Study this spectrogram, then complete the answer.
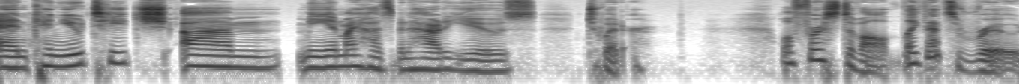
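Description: Recorded very cleanly against a silent background, a man with a fairly high pitch talks at a fairly slow pace in an energetic, animated tone, with ordinary pitch variation and a dry, close sound with no echo. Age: 30s. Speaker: creative studio owner and artist. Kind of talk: casual interview chat. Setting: studio.

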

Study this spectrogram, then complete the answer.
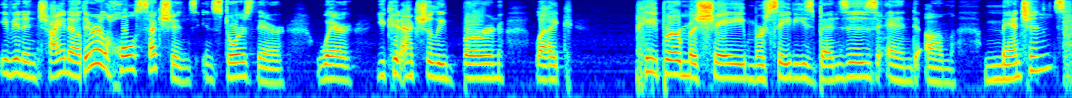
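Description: A woman with an American accent speaks at a fairly slow pace in a fairly low pitch, with lively intonation and an unremarkable speaking voice. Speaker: stand-up comedian. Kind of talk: interview.

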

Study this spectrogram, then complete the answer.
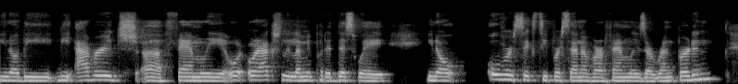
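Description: Speaking with an American accent and a normal speaking voice, a woman with a fairly low pitch keeps a fairly quick pace, fairly even intonation and very even loudness. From New York City, the Bronx. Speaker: city council member. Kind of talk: political interview.

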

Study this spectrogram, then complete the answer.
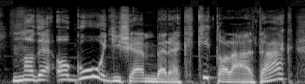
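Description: A man's animated tone comes through over noticeable background noise. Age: middle-aged. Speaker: podcast co-host. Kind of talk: casual chat.

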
